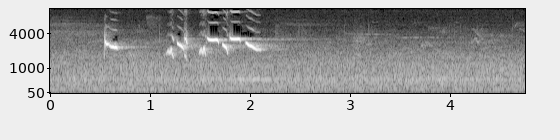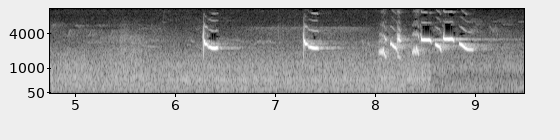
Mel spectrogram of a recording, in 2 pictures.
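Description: A Baltimore oriole sings rich, flutelike whistled notes in short, loud phrases, with single sharp notes between them; the background is quiet.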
